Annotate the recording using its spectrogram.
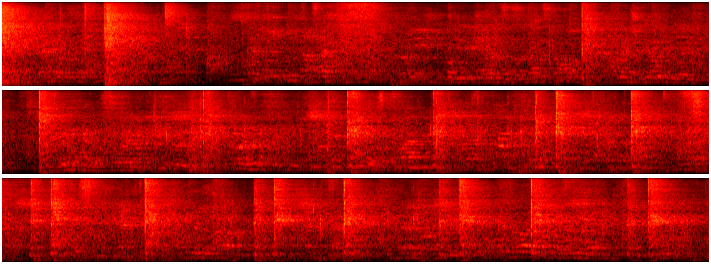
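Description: Fists thud against padded mitts in quick bursts.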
